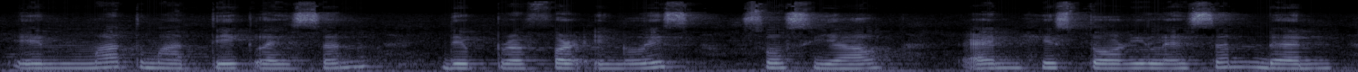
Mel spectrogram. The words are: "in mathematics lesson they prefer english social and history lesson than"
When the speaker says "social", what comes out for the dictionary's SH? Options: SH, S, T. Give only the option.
S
